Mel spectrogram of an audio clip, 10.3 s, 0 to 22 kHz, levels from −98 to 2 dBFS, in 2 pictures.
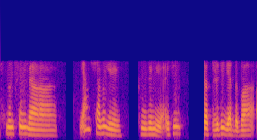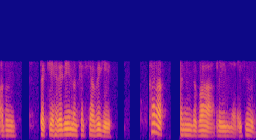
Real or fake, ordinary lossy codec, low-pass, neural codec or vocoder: fake; none; 3.6 kHz; vocoder, 22.05 kHz, 80 mel bands, WaveNeXt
